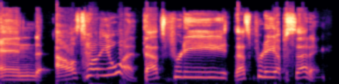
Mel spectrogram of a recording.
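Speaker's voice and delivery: high, whiny mock hurt; mock wounded. Scolding the listeners, hammed-up high wounded whine.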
